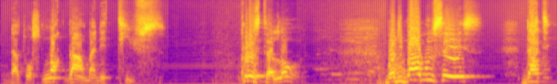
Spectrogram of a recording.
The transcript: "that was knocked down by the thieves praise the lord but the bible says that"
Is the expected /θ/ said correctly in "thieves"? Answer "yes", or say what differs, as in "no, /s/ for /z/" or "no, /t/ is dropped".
no, /t/ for /θ/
